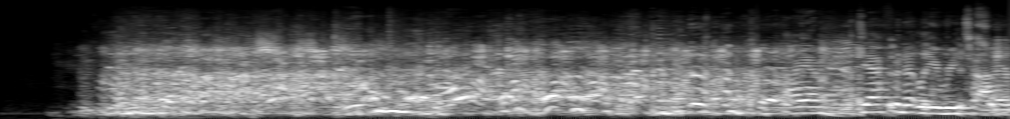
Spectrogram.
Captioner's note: laughter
